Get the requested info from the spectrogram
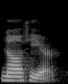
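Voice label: "naughtier", English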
